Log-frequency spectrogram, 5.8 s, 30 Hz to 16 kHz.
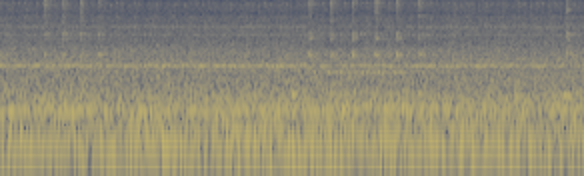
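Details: Mercedes-Benz W221 misfiring at idle: an uneven idle with irregular puffs and stumbles breaking the steady hum now and then.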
